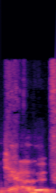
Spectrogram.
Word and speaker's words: Cabot: Sometimes when I'm feeling sophisticated, I go with the silent T and just Cabot Phillips. – Cabot. – We'll stick with Cabot for now.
